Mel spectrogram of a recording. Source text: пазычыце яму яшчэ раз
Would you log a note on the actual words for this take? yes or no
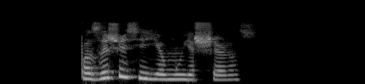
no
